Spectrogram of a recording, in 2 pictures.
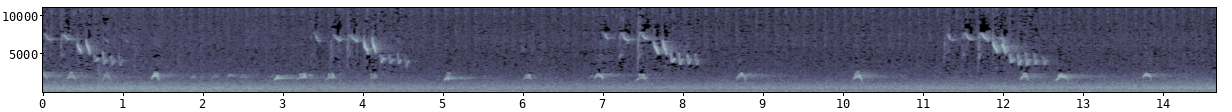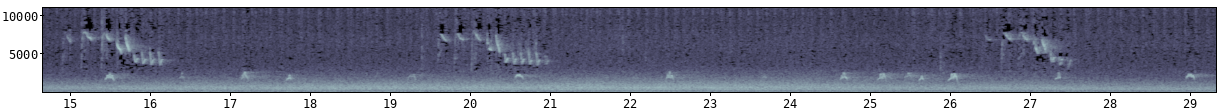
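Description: Forest ambience: a steady wash of background noise with a bird's short call sliding down in pitch, repeated seven times a few seconds apart, and scattered brief chirps lower down.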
